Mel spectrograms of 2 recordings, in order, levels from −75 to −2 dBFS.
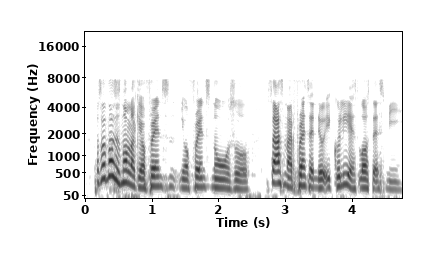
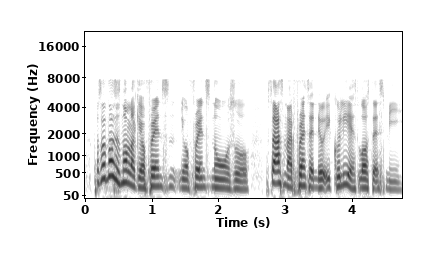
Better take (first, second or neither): second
